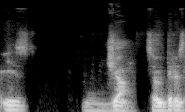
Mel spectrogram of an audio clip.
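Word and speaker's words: ج: the father becomes john john so the correct pronunciation of the sound of this letter is juan so there is like the little slides the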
